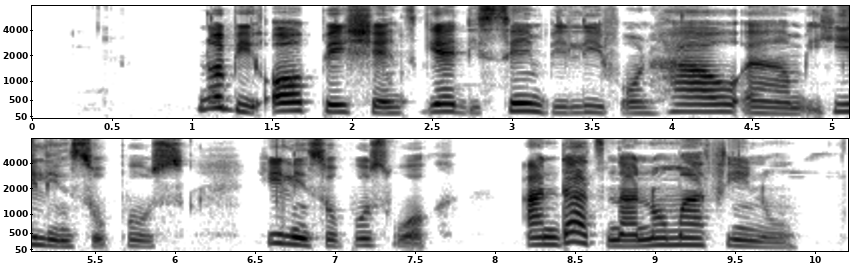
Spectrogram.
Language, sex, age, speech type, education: Nigerian Pidgin, female, 30-45, spontaneous, tertiary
